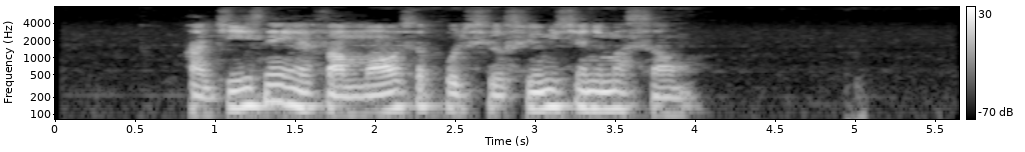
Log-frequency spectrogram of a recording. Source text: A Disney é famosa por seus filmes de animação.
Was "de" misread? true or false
false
